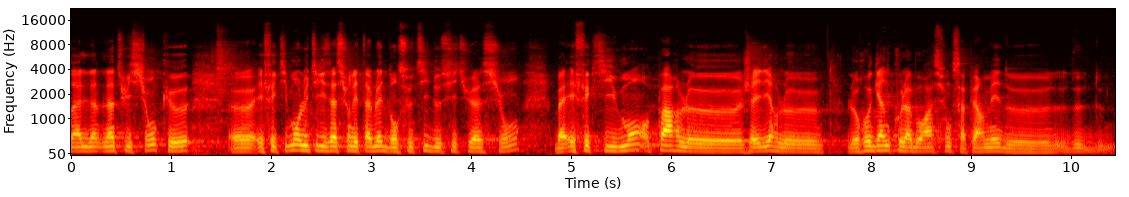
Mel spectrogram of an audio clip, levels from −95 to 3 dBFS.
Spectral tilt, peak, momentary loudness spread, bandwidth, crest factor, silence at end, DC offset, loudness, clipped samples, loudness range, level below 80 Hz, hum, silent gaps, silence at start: -6 dB/octave; -14 dBFS; 9 LU; 14.5 kHz; 20 dB; 0 s; under 0.1%; -33 LUFS; under 0.1%; 2 LU; -70 dBFS; none; none; 0 s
